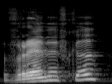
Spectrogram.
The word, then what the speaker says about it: Vremevka: but which I'm told should be correctly pronounced Vremevka, Vremevka, and it's apparently not a ledge, but a salient.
